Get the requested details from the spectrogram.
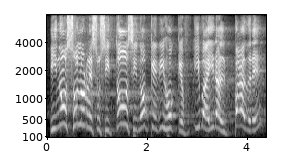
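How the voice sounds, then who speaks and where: High, bright-voiced preaching pastor. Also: male voice, measured pace, long reverb tail. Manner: emphatic preacher, addresses listeners as brother, acts out quoted people. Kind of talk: sermon. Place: church sanctuary.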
